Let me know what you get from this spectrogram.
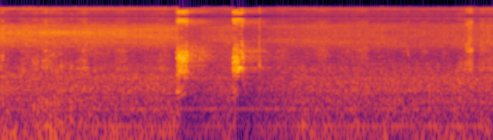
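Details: Olde English Bulldogges at play in a yard: two brief, loud barks roughly half a second apart, then a fainter one later, against a steady background hiss.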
